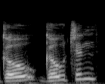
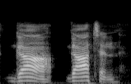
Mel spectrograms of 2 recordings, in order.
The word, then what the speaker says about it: gotten: Instead of goten, it's gotten. Gotten.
